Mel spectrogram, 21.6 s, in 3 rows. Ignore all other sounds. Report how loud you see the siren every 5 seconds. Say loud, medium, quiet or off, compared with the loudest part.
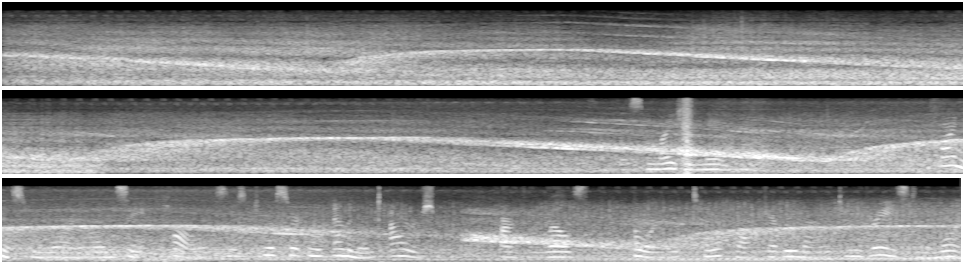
medium, loud, loud, loud, medium.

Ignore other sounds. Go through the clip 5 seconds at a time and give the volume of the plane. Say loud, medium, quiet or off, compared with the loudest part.
loud, loud, medium, medium, loud.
